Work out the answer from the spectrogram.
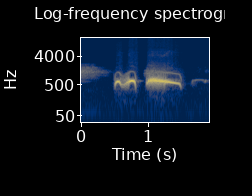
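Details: Decoy spotted dove of 'thổ' voice style calling wild birds: a rounded two-part coo followed by a long, even, slightly descending coo and a faint tail note.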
